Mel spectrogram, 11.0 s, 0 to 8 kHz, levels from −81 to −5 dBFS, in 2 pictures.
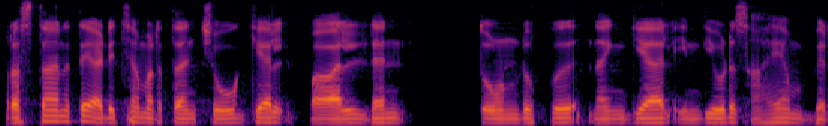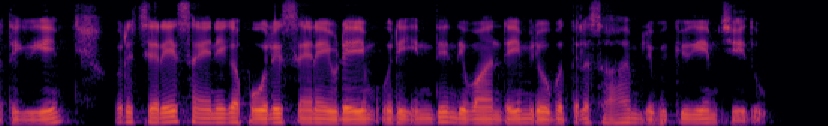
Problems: low volume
